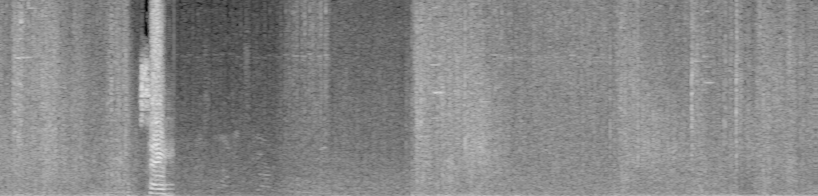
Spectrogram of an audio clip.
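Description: Gunfire and explosions boom nearby.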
